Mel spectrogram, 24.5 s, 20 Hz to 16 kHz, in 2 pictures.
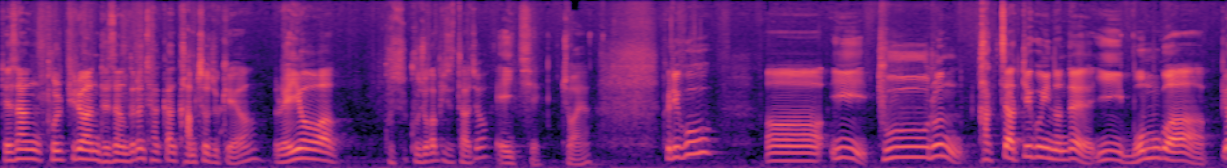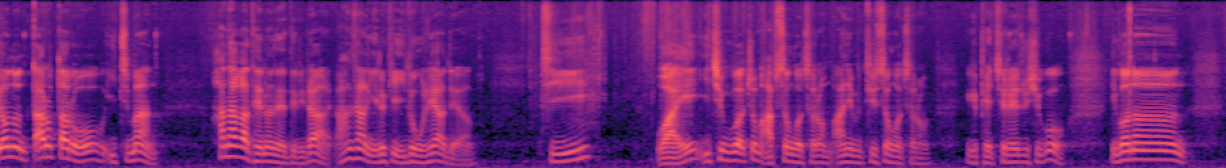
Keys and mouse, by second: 4.9 h, 5.9 click, 11.2 click, 12.6 click, 13.9-14.5 drag, 16.4-17.1 middle drag, 17.5 g, 23.1 click, 23.4-24.5 middle drag.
